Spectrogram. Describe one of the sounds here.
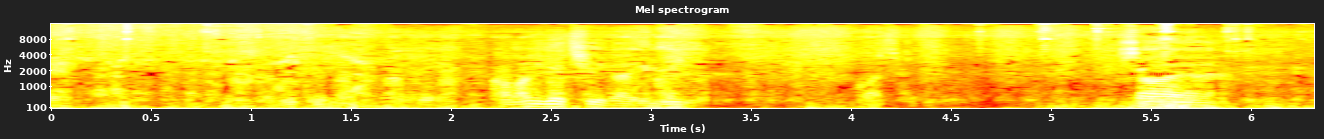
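Hands rub and pat a dog's fur.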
